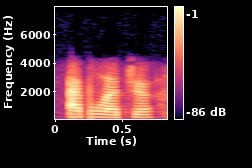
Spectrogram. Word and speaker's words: Appalachia: think about Appalachia, and I'm saying it right because I've heard that, you know, it's about the apple being thrown at you. It's like Appalachia, you know.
